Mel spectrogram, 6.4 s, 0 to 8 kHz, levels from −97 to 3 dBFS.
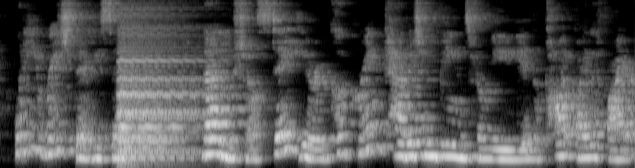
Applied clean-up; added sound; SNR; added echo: classical method WPE with log-MMSE.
